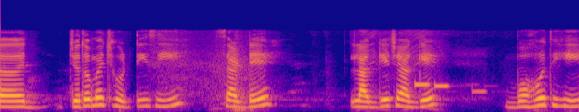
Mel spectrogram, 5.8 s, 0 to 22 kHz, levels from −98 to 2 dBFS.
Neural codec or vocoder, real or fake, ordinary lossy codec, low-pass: none; real; Opus, 64 kbps; 7.2 kHz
